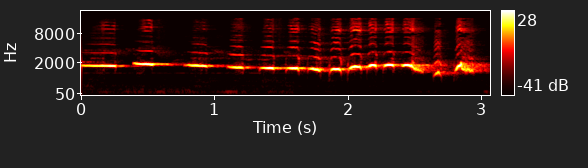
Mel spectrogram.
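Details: White-rumped shama, said to be a stressed bird that suddenly bursts into song on hearing a lure recording: a long steady whistle that drifts slightly lower, then quickens into rapid chopped notes and ends in rising flourishes.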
